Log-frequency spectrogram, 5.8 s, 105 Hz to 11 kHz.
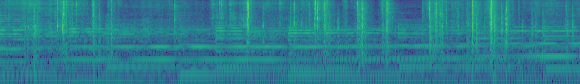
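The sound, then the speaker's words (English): A man unfolds a sheet of paper, a letter he sent to President Bush in 2004, with a series of crisp, crackling rustles and soft taps over a steady low background hum. “He shows me books of published short stories, then unfolds a piece of paper.”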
